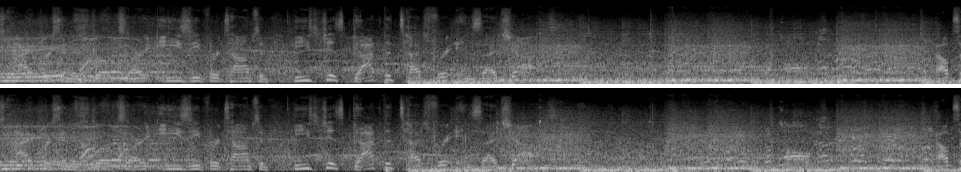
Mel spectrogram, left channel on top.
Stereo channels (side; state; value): both; normal; correlation 0.27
